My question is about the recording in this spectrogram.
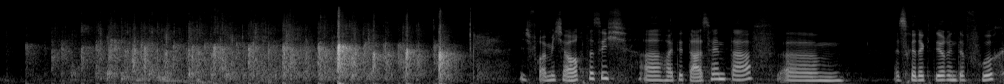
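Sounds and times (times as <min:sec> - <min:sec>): audience applauding: 0:00.2 - 0:04.7.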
